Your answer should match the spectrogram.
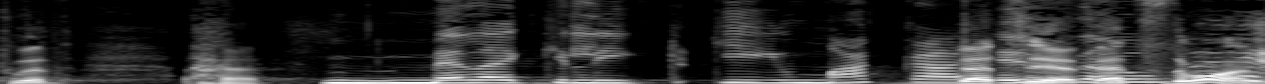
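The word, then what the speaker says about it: Mele Kalikimaka: Melakilikimaka.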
